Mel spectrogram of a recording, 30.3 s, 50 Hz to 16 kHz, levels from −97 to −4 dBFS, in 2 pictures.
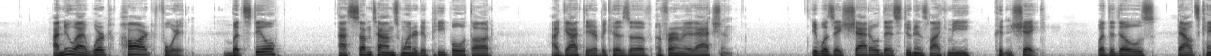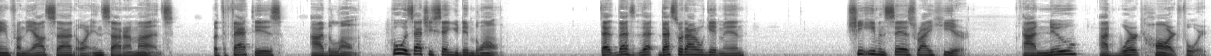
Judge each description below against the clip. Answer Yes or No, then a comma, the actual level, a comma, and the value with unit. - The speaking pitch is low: Yes, low, 125 Hz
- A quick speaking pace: No, average, 155 wpm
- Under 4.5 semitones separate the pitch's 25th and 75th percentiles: No, average, 4.8 semitones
